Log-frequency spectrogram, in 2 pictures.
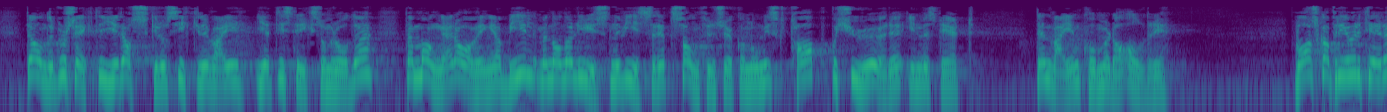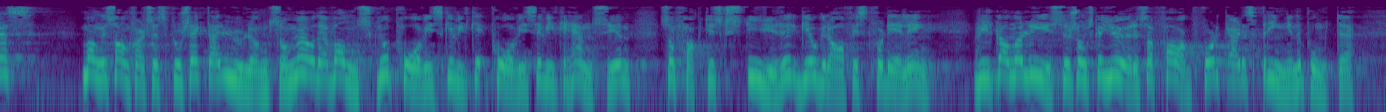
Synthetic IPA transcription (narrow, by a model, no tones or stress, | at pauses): d̪̥ɛɑnd̪ɾəpʰɾʊʂɛkt̪əjiːɾːɑskəɾəɔsɪkɾəʋæɪɪɛt̪̚d̪ɪst̪ɾɪkt̪sɔmɾoːd̪ə | d̪̥æɾmɑŋːəæɾɑːʋhɛŋːɪɑʋbiːlmɛnɑnɑlyːsənəʋiːsəɾɛt̪sɑmfʉnsœkʊnuːmɪskt̪ʰɑːppʰːɔçʉːəøːɾəʔɪnʋɛst̪eːʈ | d̪̥ɛnʋæɪənkʰɔmːəɖɑʔɑld̪ɾɪ | ʋɑːskɑlpʰɾɪʊɾɪt̪ʰeːɾəs | mɑŋːəsɑmfæɖʂəspʰɾʊʂɛkt̪æɾʉːlœnsɔmːəɔd̪ɛæɾʋɑnskəlɪɔpʰoːʋiskəɪlkəpʰoːʋiːsəʋɪlkəɦɛnsyːnsɔmfɑkt̪ɪskst̪yːɾəɾɡɛʊɡɾɑːfɪskfɔɖeːlɪŋ | ʋɪlkəɑnɑlyːsəʂɔmskɑjøːɾəsɑʋfɑːɡfɔlkæɖɛspɾɪŋːənəpʰʊŋkt̪ə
